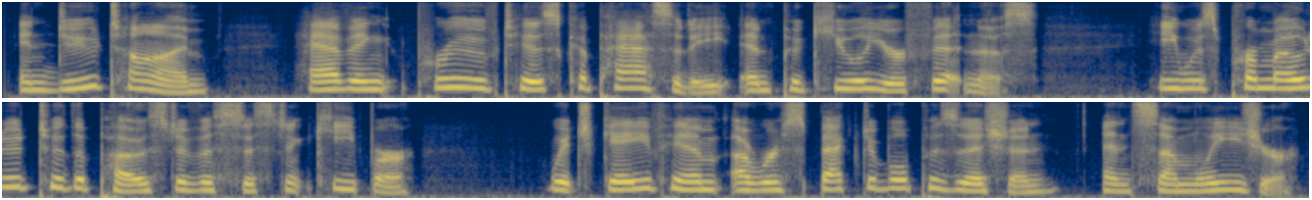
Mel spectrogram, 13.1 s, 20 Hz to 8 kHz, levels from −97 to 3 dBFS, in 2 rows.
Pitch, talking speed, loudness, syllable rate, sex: 200 Hz, 130 wpm, -18 LUFS, 4.4 syllables/s, female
